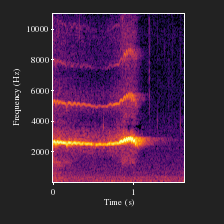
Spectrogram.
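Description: A single sustained, high-pitched train departure whistle holds one steady shrill note for about a second, rising slightly in pitch and loudness just before it cuts off into silence.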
